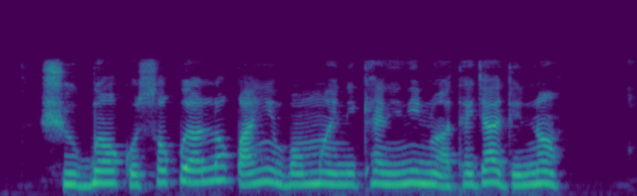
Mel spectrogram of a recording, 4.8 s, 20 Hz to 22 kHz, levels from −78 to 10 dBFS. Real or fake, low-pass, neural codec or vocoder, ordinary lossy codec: real; 7.2 kHz; none; none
